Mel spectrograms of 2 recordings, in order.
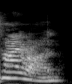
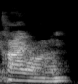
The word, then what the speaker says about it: Chiron: But it's Chiron. I've been listening to the audiobooks and they say Chiron.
